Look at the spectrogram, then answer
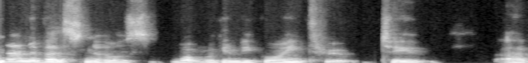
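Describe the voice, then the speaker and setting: A woman speaks with a dark, mellow tone that is somewhat breathy. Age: 70s. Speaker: spiritual teacher. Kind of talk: webinar conversation.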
